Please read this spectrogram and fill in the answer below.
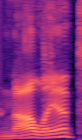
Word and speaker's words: Nylint: This is the Nylint brand, or Nylint. It depends on how you say it and who you ask.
